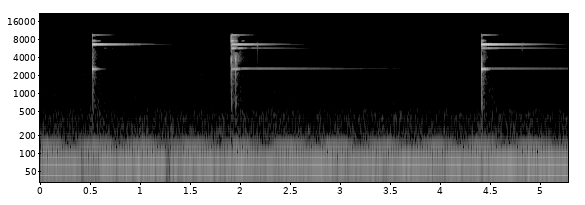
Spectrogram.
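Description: A .999 fine silver bar resting in a pocket pinger ping-test device is flicked and then struck with the beating stick, giving three separate, bright metallic pings. Each one rings out clearly with a high tone before decaying. The bar rings cleanly, as expected for a genuine fine silver bar.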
